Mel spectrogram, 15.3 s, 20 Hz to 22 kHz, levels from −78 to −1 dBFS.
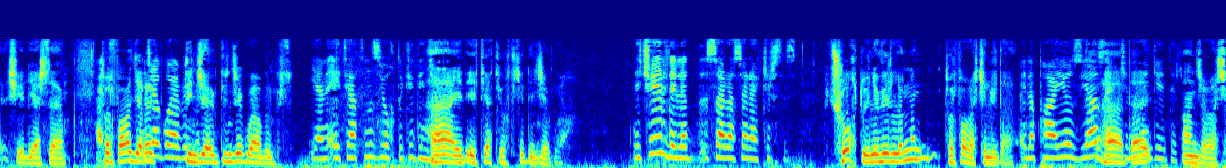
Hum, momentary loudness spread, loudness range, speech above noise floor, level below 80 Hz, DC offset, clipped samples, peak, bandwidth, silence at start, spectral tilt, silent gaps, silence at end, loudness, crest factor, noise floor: none; 12 LU; 3 LU; 21 dB; -42 dBFS; under 0.1%; under 0.1%; -8 dBFS; 8.8 kHz; 0 s; -4.5 dB/octave; none; 0 s; -24 LUFS; 16 dB; -45 dBFS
